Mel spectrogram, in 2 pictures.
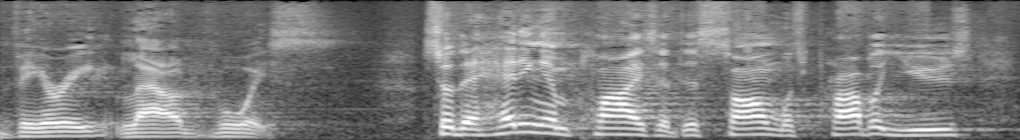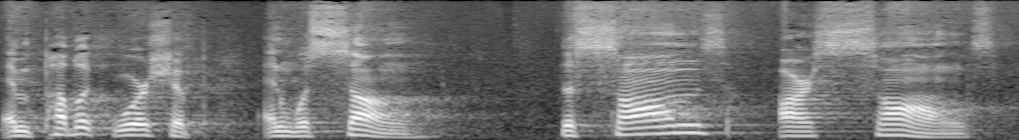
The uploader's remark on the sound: Faith Baptist Church in Hamilton, NJ.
